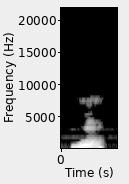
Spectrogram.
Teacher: جب ہم اس کو ہجے میں پڑھیں گے تو ہونٹوں کو گول کر کے کھولیں گے وا نہیں پڑھیں گے وا پڑھیں گے ٹھیک ہے واو زبر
